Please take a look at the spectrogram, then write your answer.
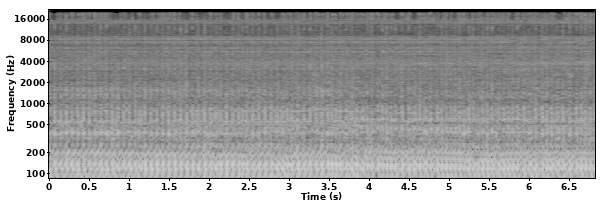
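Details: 1980 Suzuki FS50 scooter, roadside find sitting an unknown time, run on oil-heavy fuel mix: steady, even two-stroke idle with a smooth low buzz, no misses or surging; runs healthy, carburetor could use a little tuning.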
